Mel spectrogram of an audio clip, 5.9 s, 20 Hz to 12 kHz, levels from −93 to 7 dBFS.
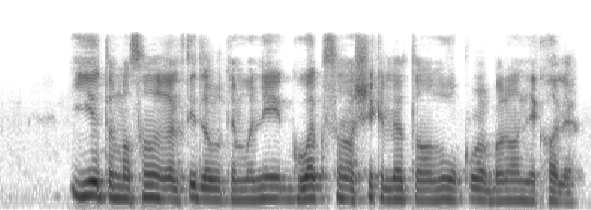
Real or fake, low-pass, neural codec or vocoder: fake; 7.2 kHz; codec, 16 kHz, 2 kbps, X-Codec, HuBERT features, trained on balanced general audio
